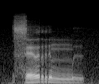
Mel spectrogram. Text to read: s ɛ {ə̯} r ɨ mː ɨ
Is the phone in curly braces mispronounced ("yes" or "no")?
no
